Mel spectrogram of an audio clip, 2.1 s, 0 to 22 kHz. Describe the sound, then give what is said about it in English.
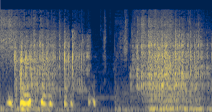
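A handful of eight-sided (D8) dice clatter as they are scooped together, a brief pause, then a sustained, dense rattling as they are shaken, fairly loud. “Yeah, something like a waterfall or a rain stick. I'm going to need way more D8s.”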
